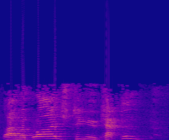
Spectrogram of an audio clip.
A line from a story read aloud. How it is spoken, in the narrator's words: he called out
